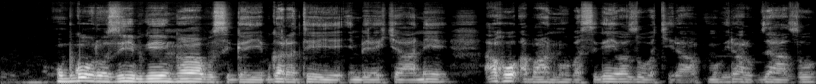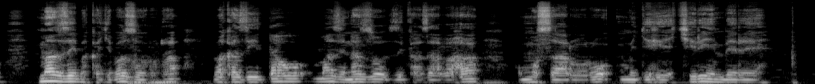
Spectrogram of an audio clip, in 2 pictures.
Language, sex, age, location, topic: Kinyarwanda, female, 25-35, Huye, agriculture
